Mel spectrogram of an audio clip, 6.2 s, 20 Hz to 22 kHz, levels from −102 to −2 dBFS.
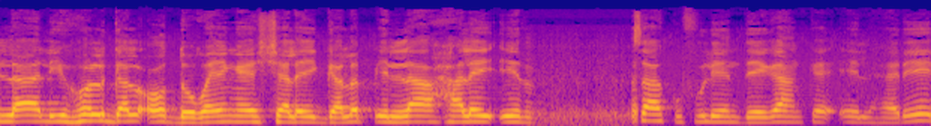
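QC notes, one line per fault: Throughout: DECT cordless phone buzz. A thin, steady buzz sits about 30 dB below the sound, repeating at 100 Hz with a dense stack of harmonics. A nearby DECT handset or base fires a radio burst every 10 ms, and the audio circuitry rectifies it into this tone.
3.51 to 4.25 s: long network dropout. For about 0.74 s the audio is replaced by a continuation of the last sound that fades, never reaching silence. This likely comes from audio failing to arrive, with roughly 600 ms lost; playback resumes later without that part.
4.33 to 5.44 s: jitter buffer speed-up. Right after the gap the sound runs about 9% fast at unchanged pitch, feeling hurried. The buffer had filled past its target, so the receiver repeatedly cut out pitch-period-sized slices, around a tenth of a second in total, to reduce delay.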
